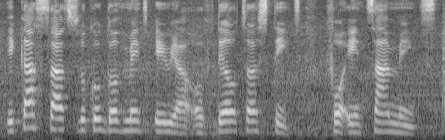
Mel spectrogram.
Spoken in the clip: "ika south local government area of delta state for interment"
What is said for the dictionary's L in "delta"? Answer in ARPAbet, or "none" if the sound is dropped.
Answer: L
